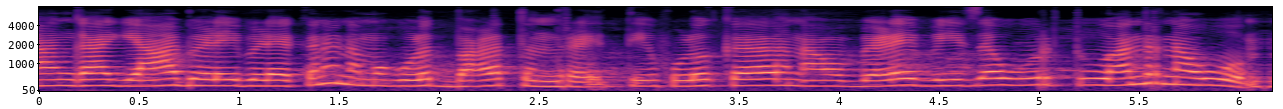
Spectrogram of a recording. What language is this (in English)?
Kannada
